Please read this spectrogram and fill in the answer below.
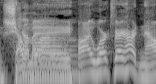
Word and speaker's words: Chalamet: You've come such a long way from Chamalet, Chalamet.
